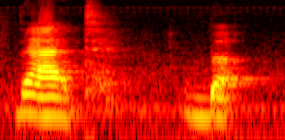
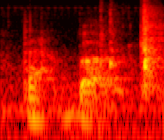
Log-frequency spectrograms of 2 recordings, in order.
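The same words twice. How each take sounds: First: Said in the usual way. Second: That book whispered under the breath; whispered catchphrase. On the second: Shown as a demonstration. Drunk vlogger repeating her catchphrase, whispering. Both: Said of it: "I've been saying".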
